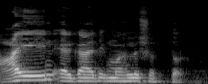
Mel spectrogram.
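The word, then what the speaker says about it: عين: হলো 50 সিন সিনটা জিহ্বাটা নিচে তাতে লাগে উচ্চারণ করবেন আর সিন এর গাণিতিক মান হচ্ছে 60 তারপর হচ্ছে আইন আইনটা চাপ দিয়ে বলতে হবে আইন এরকম ভাবে তো আইন এর গাণিতিক মান হলো 70 আইন তারপর হচ্ছে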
